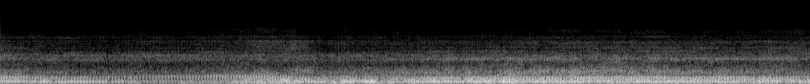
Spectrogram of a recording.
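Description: Onboard engine and road noise of a vehicle travelling steadily. The engine drops off about a second in, then picks up again from about two and a half seconds.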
